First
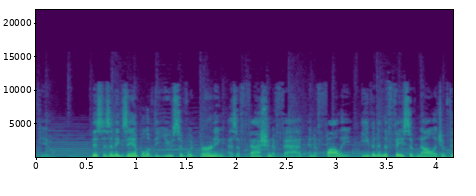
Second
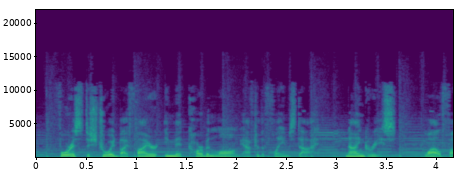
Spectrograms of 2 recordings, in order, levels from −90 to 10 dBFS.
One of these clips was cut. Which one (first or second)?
second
